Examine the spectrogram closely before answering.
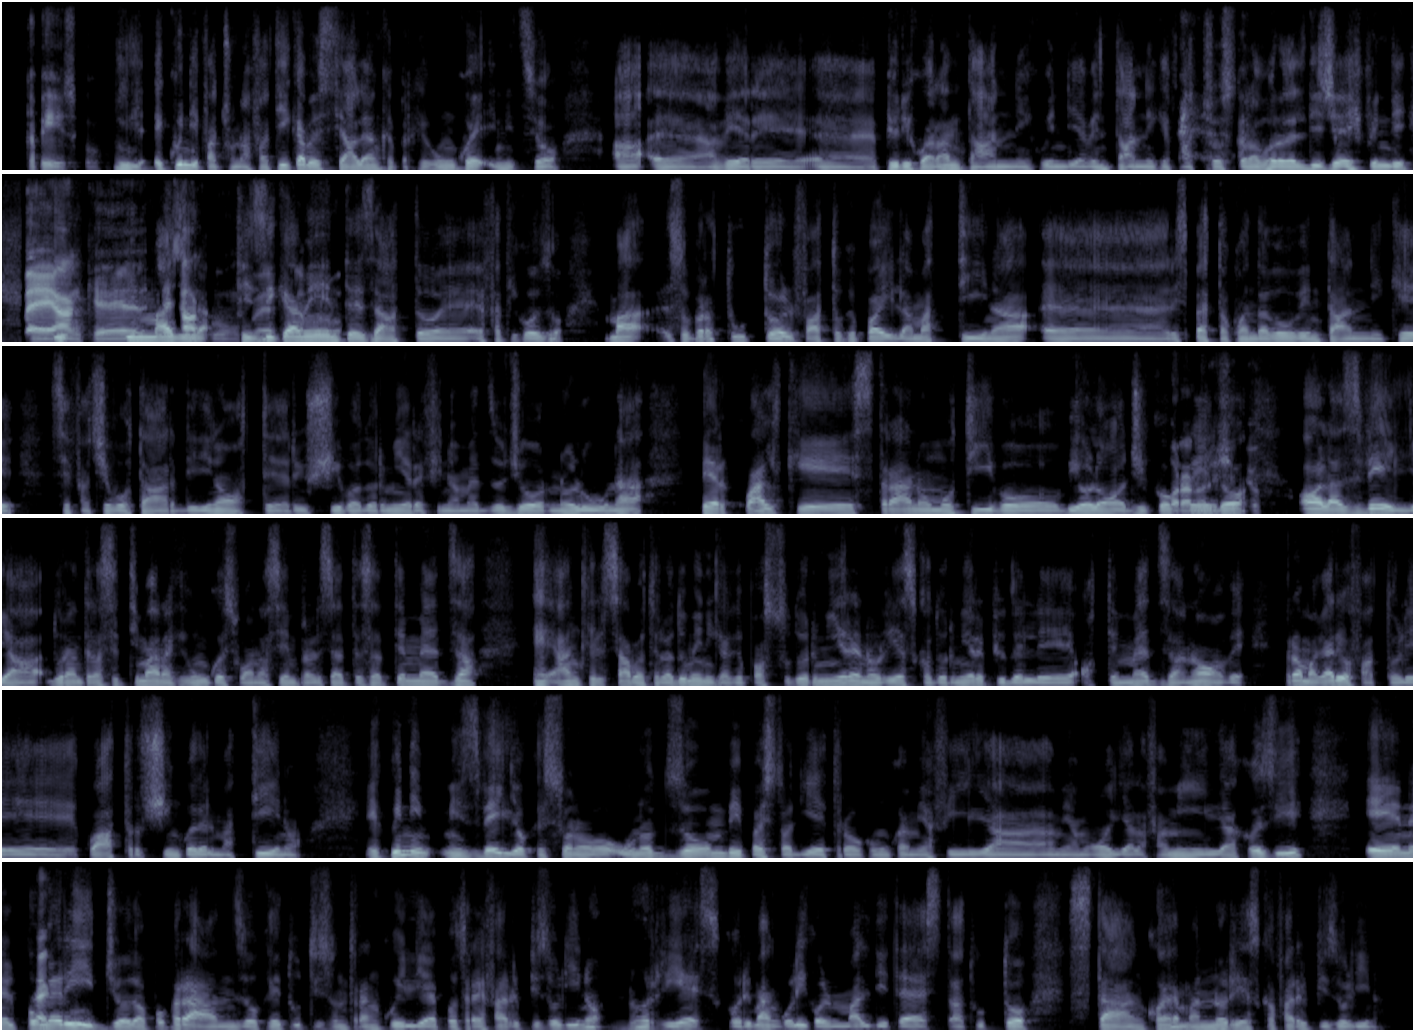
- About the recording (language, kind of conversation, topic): Italian, podcast, Cosa pensi del pisolino quotidiano?
- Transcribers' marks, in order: chuckle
